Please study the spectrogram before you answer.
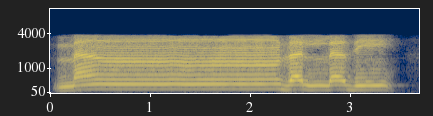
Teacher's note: فأغن وأجهز مخرج حرف الذال · Term: الغنة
